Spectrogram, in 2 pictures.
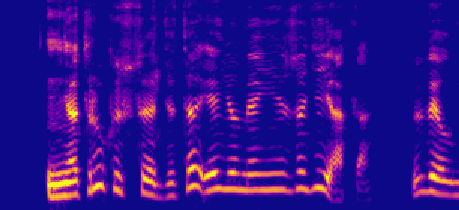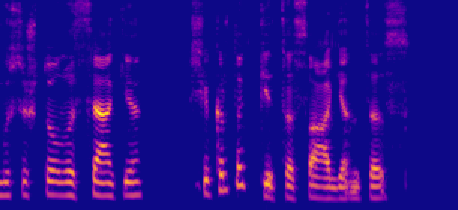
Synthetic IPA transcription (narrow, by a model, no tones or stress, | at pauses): nʲɛt̪ɾʊkʊsʊɛd̪ʲɪt̪ɐeːjoːmʲɛizod̪ʲɪjɛːkɑ | ʋʲeːlˠmʊsɪʃt̪oːlˠɐssʲæːkʲe | ʃʲɪkɐɾt̪ɐkʲɪt̪ɐsɑːɡʲɛ̰nt̪ɐs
